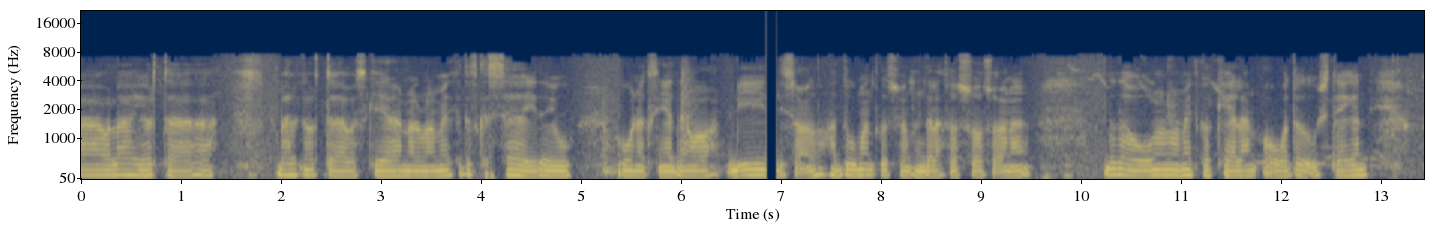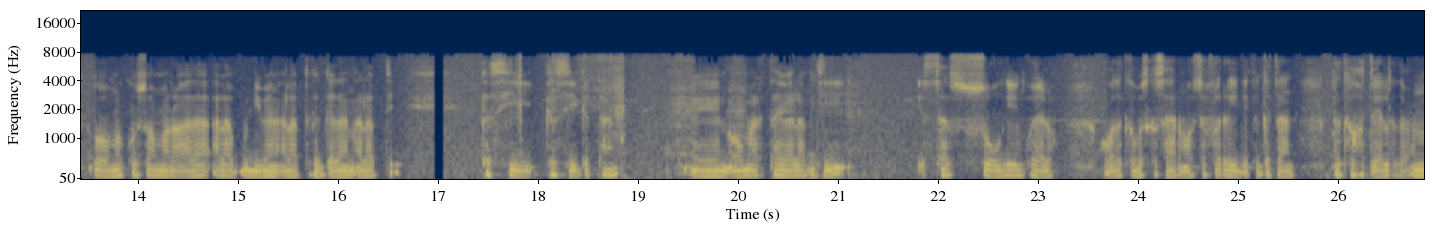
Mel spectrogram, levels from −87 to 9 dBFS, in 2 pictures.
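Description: Gain pumping runs through the whole speech clip. The level keeps breathing. Each loud syllable pulls the gain down. The swing is roughly 15 dB. Loud and quiet passages sit close together, and the speech sounds squashed. The likely cause is input gain set far too high, with a fast limiter clamping every peak.

At 6.86 s the sound drops out for 100 ms. The same hole returns at 16.96 s, again 100 ms long. That is 10.1 s later. This is a gap between chunks. The audio was handled in 10-second blocks, and silence was inserted at each join. Nothing seems missing from the speech. The flow is simply broken at regular points, which fits late chunk playback or codec padding.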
